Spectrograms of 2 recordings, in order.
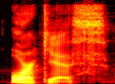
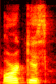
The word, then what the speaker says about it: Orcus: reference to orcas island pronounced the same way but spelled with an a instead of a u which is the childhood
